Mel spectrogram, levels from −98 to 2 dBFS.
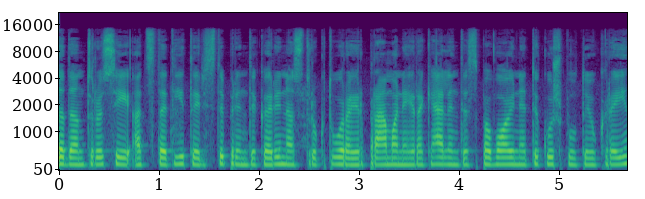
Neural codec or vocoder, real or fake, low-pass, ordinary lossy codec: none; real; 14.4 kHz; AAC, 96 kbps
